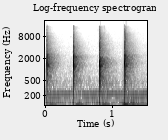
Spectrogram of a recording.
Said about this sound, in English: When everyone else is clapping for the nurses.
